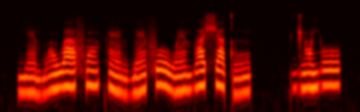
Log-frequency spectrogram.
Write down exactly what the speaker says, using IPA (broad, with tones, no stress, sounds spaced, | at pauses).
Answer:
j ɛ̃˨ b ɔ̃˧ w a˧ f ɔ̃˧ k ɛ̃˨ ɡ͡b ɛ̃˨˦ f o˦˨ w ɛ̃˧ b a˦ ʃ a˦˨ t ũ˧ | d͡ʒ ɔ̃˧ j o˦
